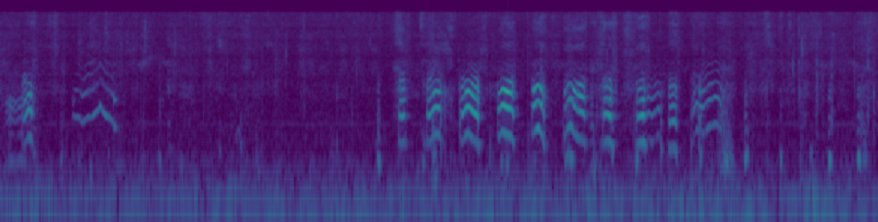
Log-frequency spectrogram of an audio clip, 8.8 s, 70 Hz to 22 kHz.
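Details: Field-type Labrador Retriever litter, five days old, nursing from biscuit just past 1 pm and complaining loudly at first; a few drawn whines, then a brisk run of about a dozen sharp rising-falling squeals, nearly evenly spaced.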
